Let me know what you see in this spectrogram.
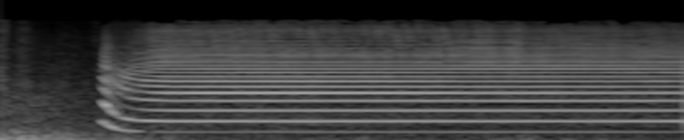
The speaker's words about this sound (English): With a loud horn, the first round of the day is set into motion.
